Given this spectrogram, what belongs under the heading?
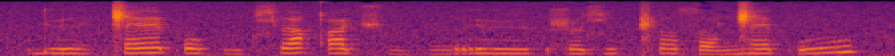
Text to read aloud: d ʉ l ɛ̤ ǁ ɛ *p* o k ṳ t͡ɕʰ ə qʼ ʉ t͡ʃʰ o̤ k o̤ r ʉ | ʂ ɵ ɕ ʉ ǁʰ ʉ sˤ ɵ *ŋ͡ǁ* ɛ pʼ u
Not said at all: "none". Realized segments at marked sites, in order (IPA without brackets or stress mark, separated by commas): pʼ, ŋ͡ǁ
